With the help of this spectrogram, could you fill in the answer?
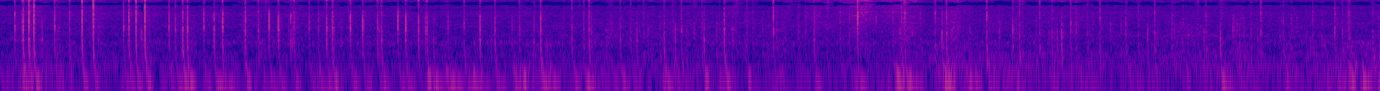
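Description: Short nails and fingertips tap and scratch along the tubes of an inflated, air-filled striped clear PVC vinyl pool lounge that is wet with droplets. A dense, steady stream of quick, dull taps and crackly scratches is heard, with a low, hollow thump beneath them.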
